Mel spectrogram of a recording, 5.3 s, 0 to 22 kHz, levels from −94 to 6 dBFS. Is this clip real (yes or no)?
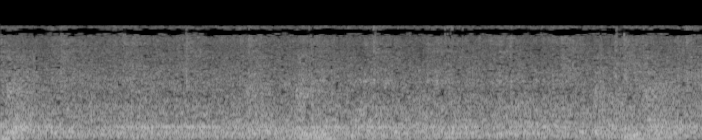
yes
